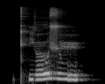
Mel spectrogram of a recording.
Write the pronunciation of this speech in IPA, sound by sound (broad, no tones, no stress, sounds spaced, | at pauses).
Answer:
pʰ j ɵ ʊ̯ ʒ y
